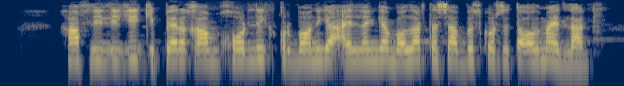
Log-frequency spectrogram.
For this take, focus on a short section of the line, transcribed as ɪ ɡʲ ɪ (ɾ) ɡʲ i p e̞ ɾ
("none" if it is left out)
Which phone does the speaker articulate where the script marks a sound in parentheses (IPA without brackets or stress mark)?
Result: none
